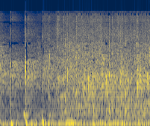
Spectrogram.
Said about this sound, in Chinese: 谢谢，再来点掌声。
